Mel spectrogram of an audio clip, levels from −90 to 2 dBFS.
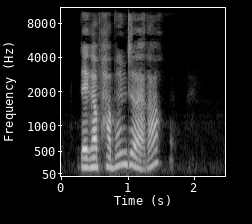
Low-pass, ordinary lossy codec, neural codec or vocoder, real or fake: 9.9 kHz; AAC, 32 kbps; codec, 24 kHz, 1.2 kbps, DualCodec; fake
